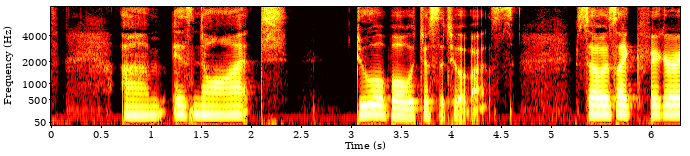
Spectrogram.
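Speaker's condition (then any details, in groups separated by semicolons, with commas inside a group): No condition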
